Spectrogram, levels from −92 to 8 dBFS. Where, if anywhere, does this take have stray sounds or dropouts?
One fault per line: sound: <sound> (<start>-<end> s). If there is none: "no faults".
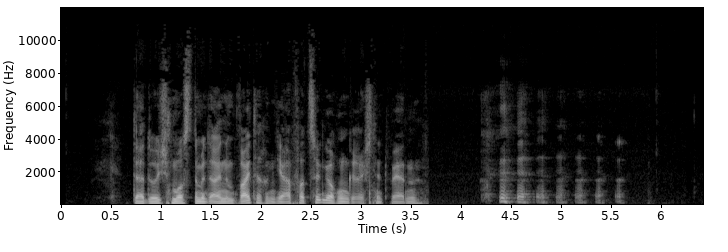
sound: laugh (4.2-5.7 s)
